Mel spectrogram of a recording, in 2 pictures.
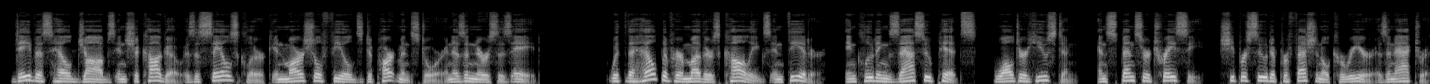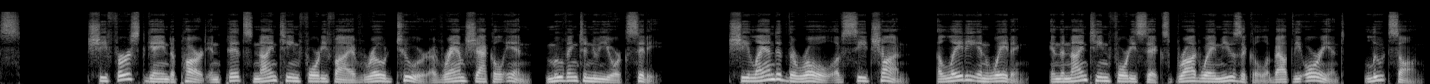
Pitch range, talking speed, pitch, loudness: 120-165 Hz, 170 wpm, 140 Hz, -19 LUFS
